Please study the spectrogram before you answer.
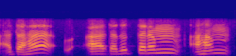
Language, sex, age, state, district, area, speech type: Sanskrit, male, 18-30, Karnataka, Chikkamagaluru, rural, conversation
